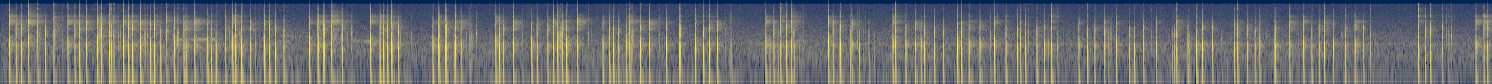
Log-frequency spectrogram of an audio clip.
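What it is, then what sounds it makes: Sand dollar shell. A white, hollow, brittle sand dollar skeleton is held close to the microphone while long fingernails scratch and tap it. The result is a dense, irregular stream of sharp, dry clicks and scratchy crackles. The sound is bright and papery with almost no low end, each tap dying away instantly, with brief pauses between bursts.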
